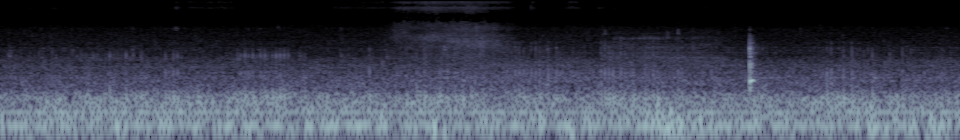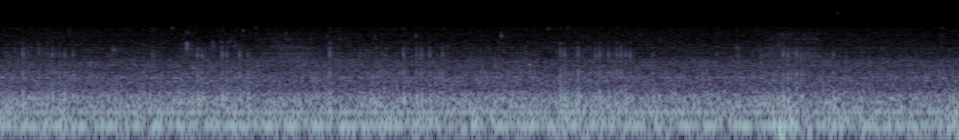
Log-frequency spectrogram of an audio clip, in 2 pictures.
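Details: A female brown tabby American Shorthair, Riri, keeps purring all morning after first sharing a bed. The low, steady rumble runs without pause, broken only by a soft rustle and a sharp click around seven seconds.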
